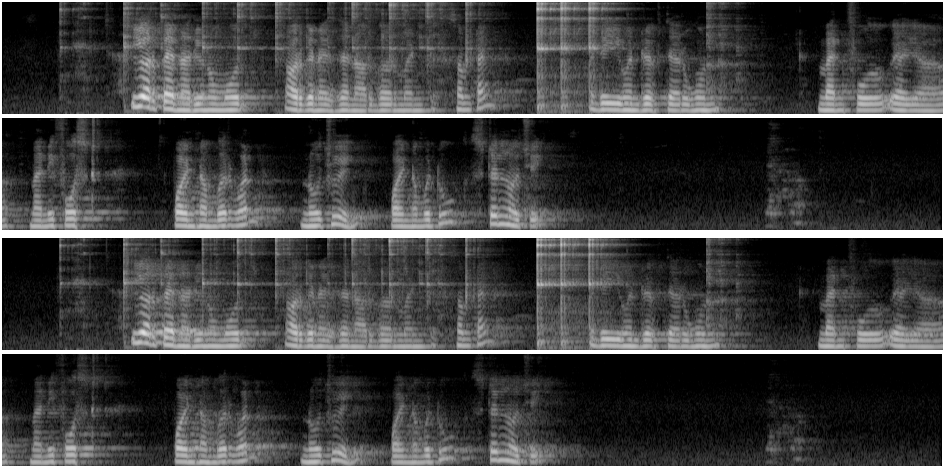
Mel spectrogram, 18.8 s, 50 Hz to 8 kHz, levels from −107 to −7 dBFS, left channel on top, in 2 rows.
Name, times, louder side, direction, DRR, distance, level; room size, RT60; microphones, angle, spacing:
Dishes pots and pans / Liquid, 0.6-0.9 1.2-4.7 5.0-5.1 5.4-6.0 6.9-7.4, right 3 dB, 15° right, 2.7 m, -38 dB
voice 1, 1.3-2.5 2.8-5.0 5.9-7.2 8.2-10.3 11.1-12.0 12.4-13.0 13.3-14.9 17.1-17.2, left 2 dB, 90° left, 7 dB, 1.1 m, -37 dB
24.5 x 22.5 x 8.1 m, 1.2 s
head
